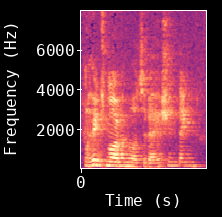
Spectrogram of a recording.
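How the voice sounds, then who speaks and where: A young woman chats casually, speaking softly and letting her sentences trail off. Her voice sits at a mid pitch. It is picked up by a camera on a table in a bright, echoey kitchen. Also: steady tone, quick pace. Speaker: vlogger. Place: bright open kitchen, indoors. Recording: echoey room.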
